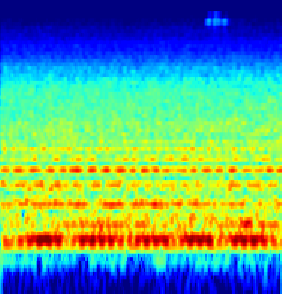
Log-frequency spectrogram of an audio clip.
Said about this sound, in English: And anybody who wanted to know what the white noise in the back was, it's the fan is hot as hell.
